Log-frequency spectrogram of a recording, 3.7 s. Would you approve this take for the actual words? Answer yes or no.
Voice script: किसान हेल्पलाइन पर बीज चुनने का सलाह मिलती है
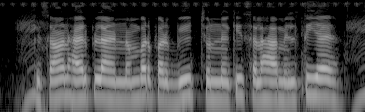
no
